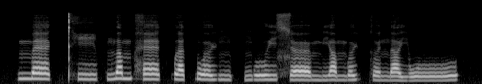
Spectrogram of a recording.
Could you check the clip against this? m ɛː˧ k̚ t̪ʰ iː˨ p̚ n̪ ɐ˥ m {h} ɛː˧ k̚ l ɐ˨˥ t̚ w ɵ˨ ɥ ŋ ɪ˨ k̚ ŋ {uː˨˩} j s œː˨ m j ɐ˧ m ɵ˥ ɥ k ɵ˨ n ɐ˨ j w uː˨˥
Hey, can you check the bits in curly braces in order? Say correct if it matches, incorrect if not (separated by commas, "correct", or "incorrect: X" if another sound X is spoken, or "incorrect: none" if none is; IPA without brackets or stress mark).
correct, incorrect: uː˨˧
